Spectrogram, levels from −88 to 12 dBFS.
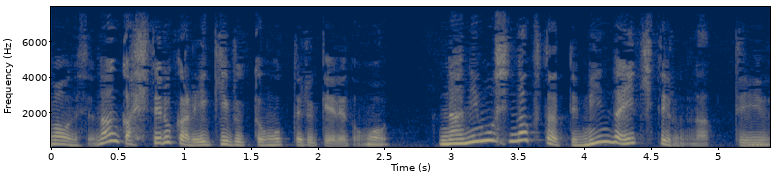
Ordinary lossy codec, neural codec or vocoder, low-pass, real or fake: none; none; none; real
